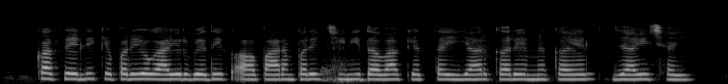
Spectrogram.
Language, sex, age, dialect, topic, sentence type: Magahi, female, 41-45, Western, agriculture, statement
